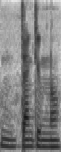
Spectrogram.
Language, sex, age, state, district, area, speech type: Tamil, male, 18-30, Tamil Nadu, Erode, rural, spontaneous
